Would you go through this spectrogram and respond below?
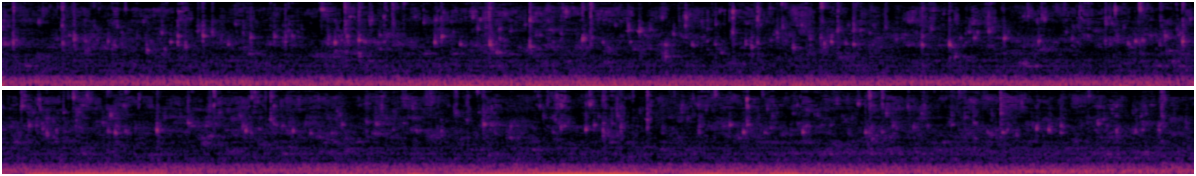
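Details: Water drips steadily over a low rumble of room noise, with no animal call standing out. A deeper thump swells briefly near the end.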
